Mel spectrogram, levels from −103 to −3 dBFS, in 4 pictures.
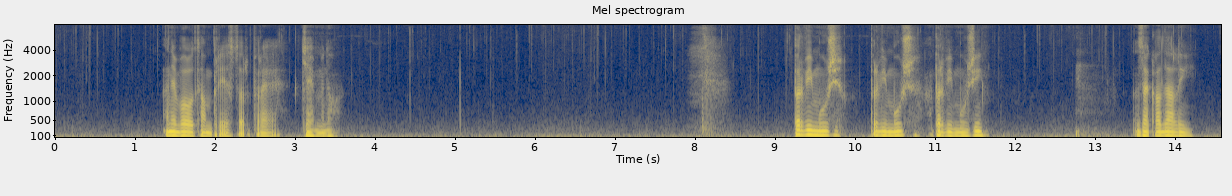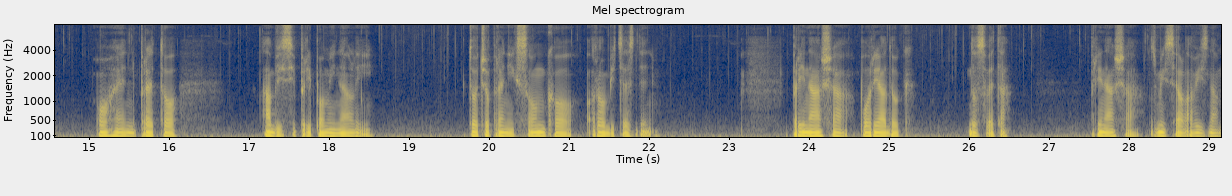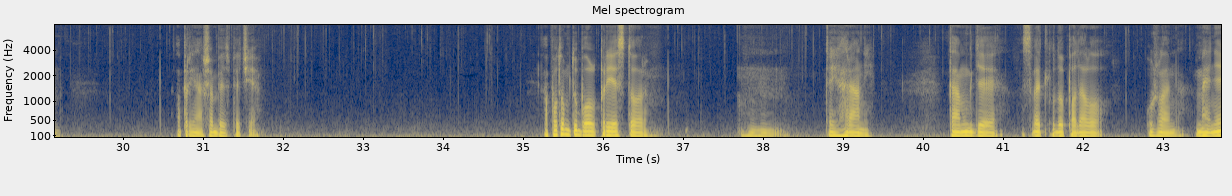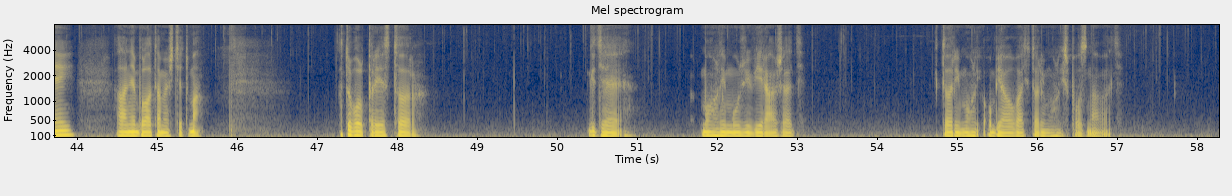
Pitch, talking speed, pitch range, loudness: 90 Hz, 75 wpm, 85-95 Hz, -17 LUFS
